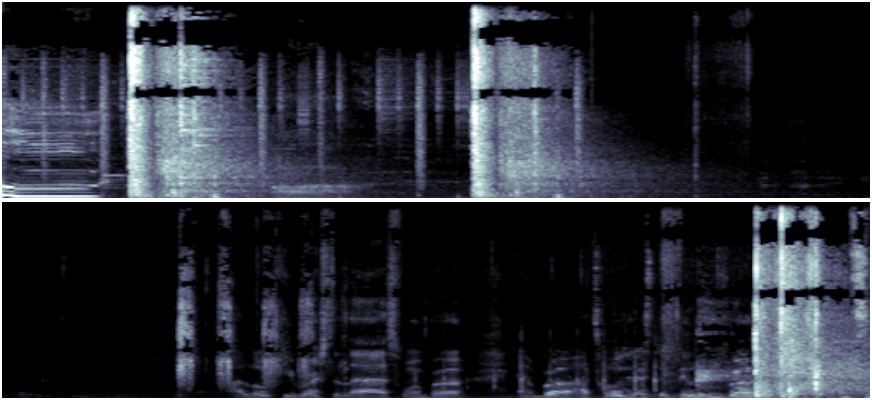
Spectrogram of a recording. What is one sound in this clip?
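A rifle fires loud, sharp shots that echo outdoors.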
